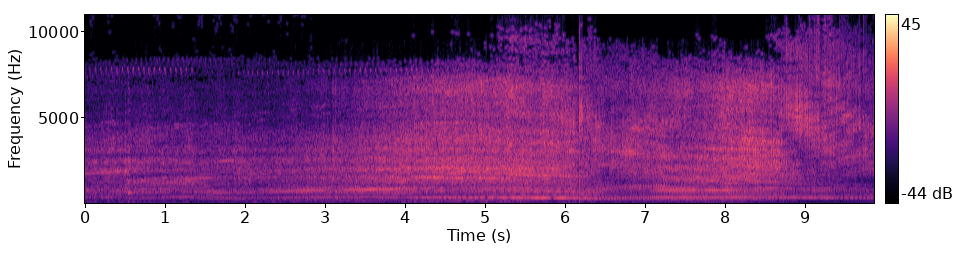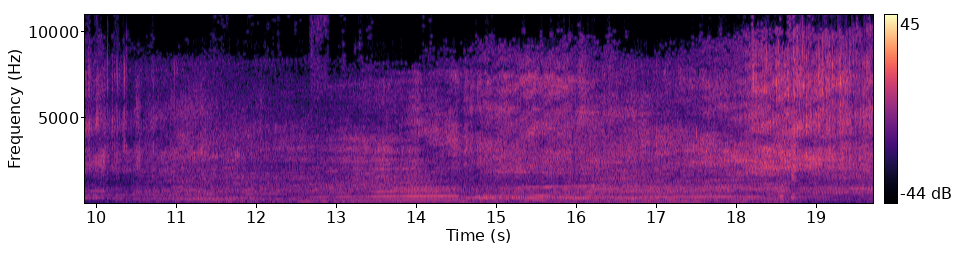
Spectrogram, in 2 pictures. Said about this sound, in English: The Porsches are already just coming up the bend.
